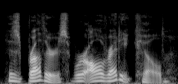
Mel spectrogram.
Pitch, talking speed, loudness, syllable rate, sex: 145 Hz, 170 wpm, -18 LUFS, 6.0 syllables/s, female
